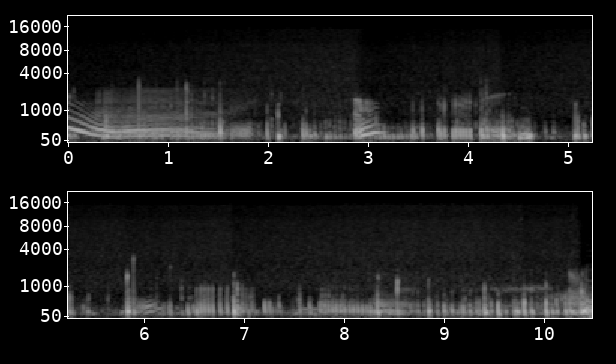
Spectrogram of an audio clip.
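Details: Person's stomach: long low gurgling and rumbling with bubbling pops and a drawn-out groan: ordinary stomach growling (borborygmi).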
